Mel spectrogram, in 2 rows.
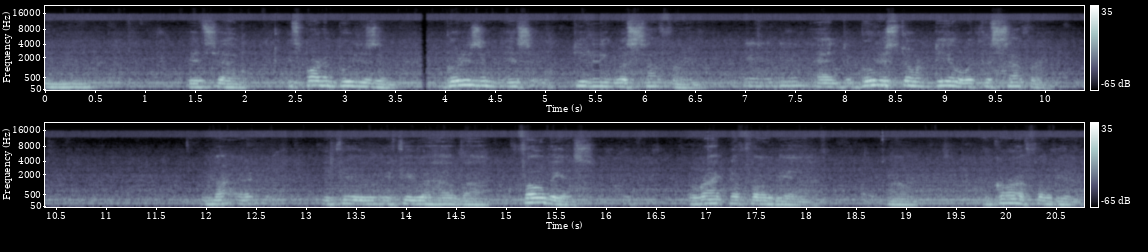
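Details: Man, 115 days into self-therapy for mild aphasia after stroke, restarting his sentence with hesitations; mild aphasia after stroke.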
